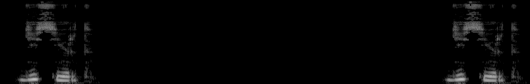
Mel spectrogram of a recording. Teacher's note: the d and the s in this word are softer than what you would expect them to be if they were just in English. The middle part of your tongue should be towards the roof of your mouth, and the tip of your tongue should be going towards your bottom teeth.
